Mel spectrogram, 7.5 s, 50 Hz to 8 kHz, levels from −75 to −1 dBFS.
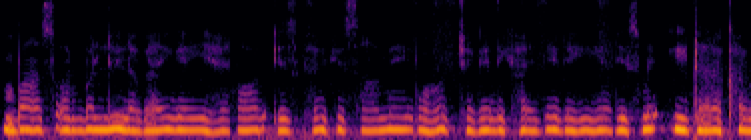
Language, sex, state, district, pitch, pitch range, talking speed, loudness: Hindi, female, Uttar Pradesh, Muzaffarnagar, 200 Hz, 195-210 Hz, 165 wpm, -27 LUFS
